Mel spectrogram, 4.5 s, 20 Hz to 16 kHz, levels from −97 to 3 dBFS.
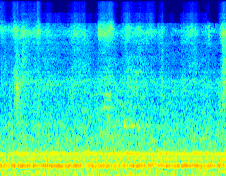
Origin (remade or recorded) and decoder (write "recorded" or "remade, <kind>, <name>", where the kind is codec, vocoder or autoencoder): remade, codec, DAC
